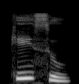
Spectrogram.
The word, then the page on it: ಕಿಸು: kannada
